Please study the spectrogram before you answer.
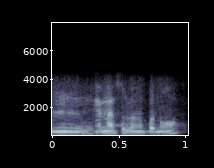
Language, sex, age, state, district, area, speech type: Tamil, male, 18-30, Tamil Nadu, Ariyalur, rural, conversation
